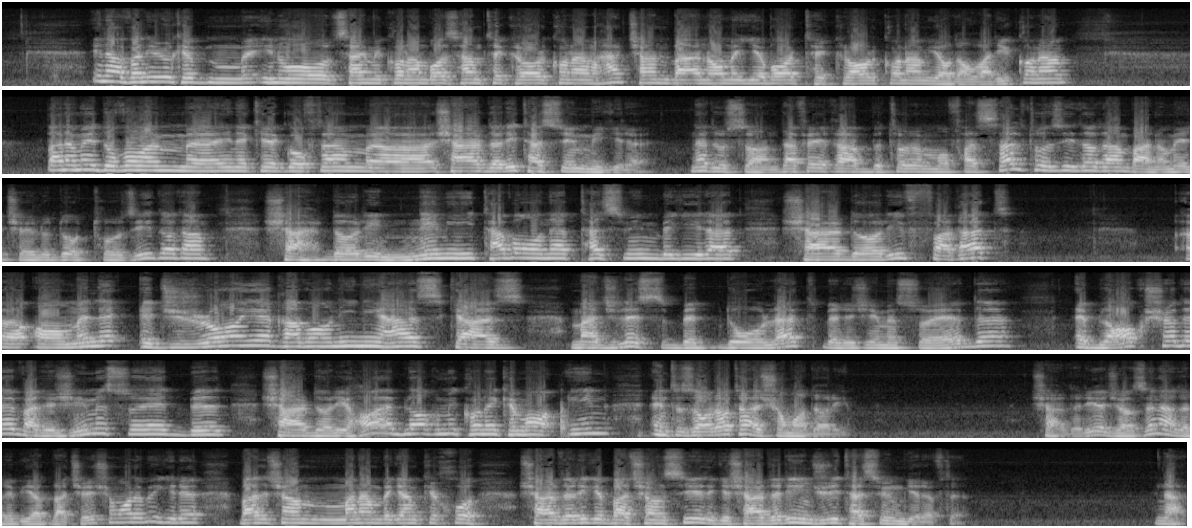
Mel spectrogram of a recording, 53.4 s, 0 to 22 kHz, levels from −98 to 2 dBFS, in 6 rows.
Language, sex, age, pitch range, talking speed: Persian, male, 50-69, 135-190 Hz, 115 wpm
